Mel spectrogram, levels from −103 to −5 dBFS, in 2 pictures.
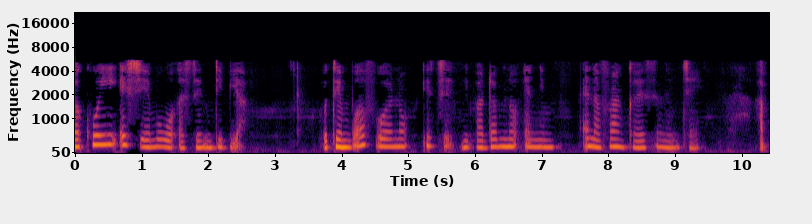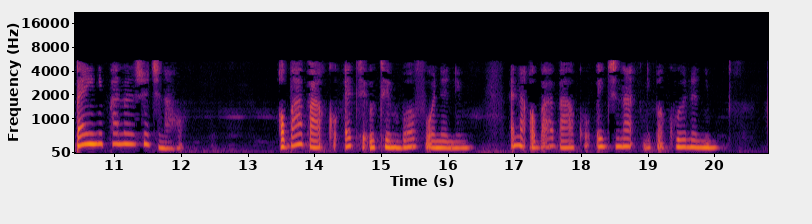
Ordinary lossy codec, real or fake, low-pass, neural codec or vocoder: MP3, 24 kbps; fake; 5.4 kHz; codec, 24 kHz, 0.9 kbps, DualCodec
